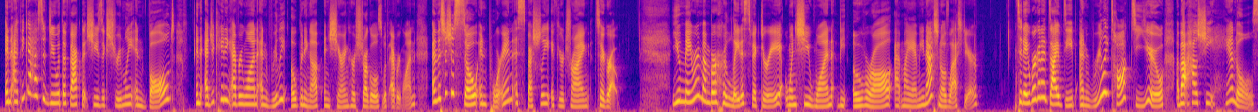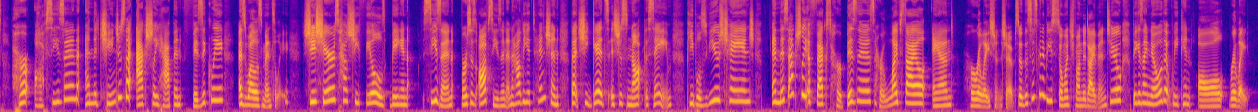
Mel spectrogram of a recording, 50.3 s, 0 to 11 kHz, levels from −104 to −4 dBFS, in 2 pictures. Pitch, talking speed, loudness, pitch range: 245 Hz, 170 wpm, -20 LUFS, 205-295 Hz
